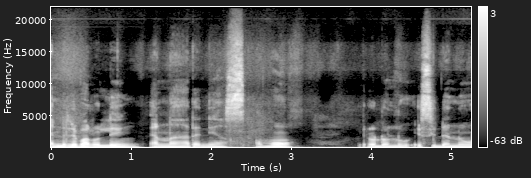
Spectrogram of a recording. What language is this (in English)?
Masai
